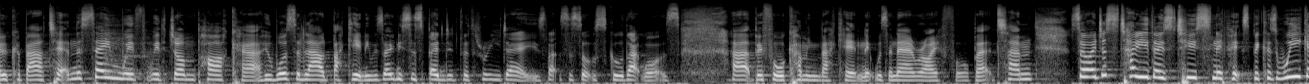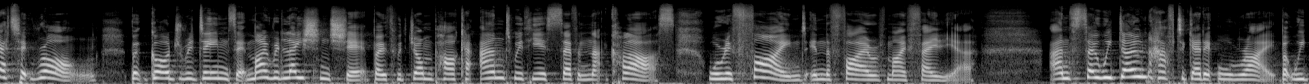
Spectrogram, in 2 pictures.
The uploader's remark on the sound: Recorded at Bournville gathering.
